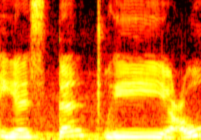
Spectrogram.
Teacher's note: اب اگر آپ پڑھیں گے یستطیع, تو آپ نے تو دونوں کو تو بنا دیا, یا آپ پڑھیں گے یستطیع, تو آپ نے دونوں کو تا بنا دیا. ہم نے تا کو تا ہی پڑھنا ہے اور تو کو پر پڑھنا ہے. تا نرمی سے, تو پر.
